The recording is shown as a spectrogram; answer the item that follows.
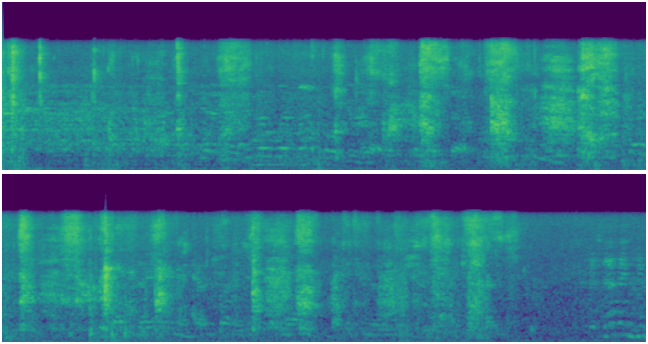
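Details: Poppy, a Dogue de Bordeaux or French mastiff, makes a run of short, irregular bursts of sound, roughly one every second or two, mixed with human voices and room noise.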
